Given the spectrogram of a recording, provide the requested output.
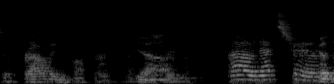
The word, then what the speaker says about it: Frauenhofer: Brother Fraunhofer says, pronounce it Frauenhofer. Yeah. Oh, that's true. Because it's the plural for That's what he told us. Frau, isn't it? Yeah. Yes, it Yeah. is. Just say Frauen.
